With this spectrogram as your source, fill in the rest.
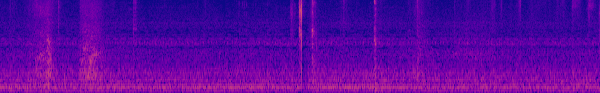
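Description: Scissors snip off a yarn end on a crocheted scarf with a few sharp close clicks, spread over a quiet background with a low steady hum.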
